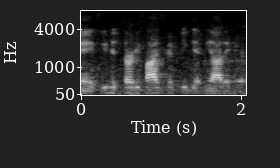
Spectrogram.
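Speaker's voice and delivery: ordinary delivery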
